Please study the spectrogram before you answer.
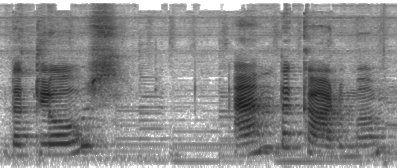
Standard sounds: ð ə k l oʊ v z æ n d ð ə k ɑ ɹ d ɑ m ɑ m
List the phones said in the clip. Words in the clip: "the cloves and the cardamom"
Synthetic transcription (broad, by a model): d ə k l oʊ z æ n d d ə k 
